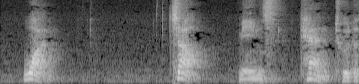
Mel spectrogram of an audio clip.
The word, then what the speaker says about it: 万: Wan is the 4th tone. Please pronounce it after me. Wan.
